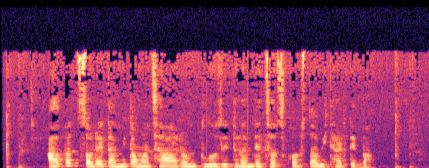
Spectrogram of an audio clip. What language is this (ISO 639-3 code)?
kat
